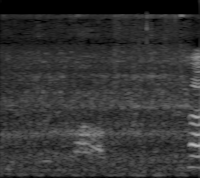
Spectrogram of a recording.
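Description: City transit bus driving off from the curb past the camera, its engine giving a steady low rumble over street noise.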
